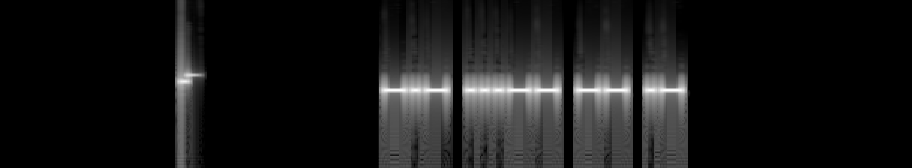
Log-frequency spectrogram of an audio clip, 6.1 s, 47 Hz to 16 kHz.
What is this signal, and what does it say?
Morse code, heard as a keyed tone, about 26 wpm, 700 Hz. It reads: K3MA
